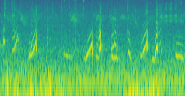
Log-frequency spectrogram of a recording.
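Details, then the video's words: Gambel's quail giving soft, scattered calls: short upward-sweeping notes and low clucks, loose and irregular, with a steady low hum underneath. "Funny Sounds of the Gambels Quail"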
